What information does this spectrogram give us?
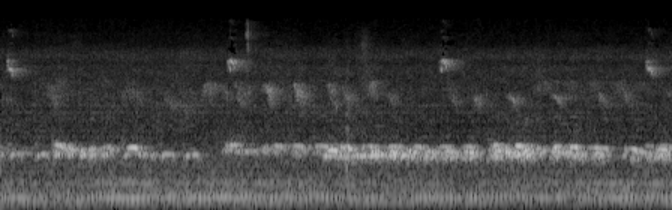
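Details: A wild zebra dove arrives as a visitor. It gives a steady run of soft, rolling coos at a low middle pitch, phrased in bursts with brief pauses, while faint high chirps from other birds sound now and then.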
